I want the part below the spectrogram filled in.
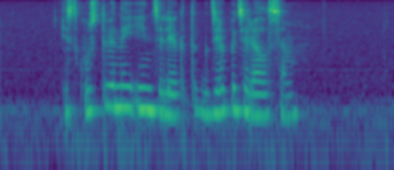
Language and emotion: Russian, neutral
